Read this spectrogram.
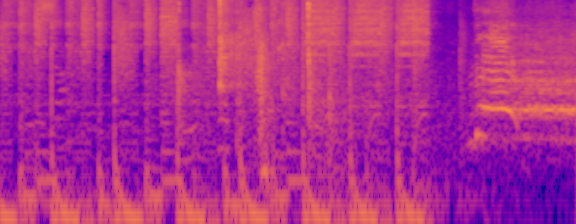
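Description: A table tennis ball is hit back and forth in a quick rally.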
